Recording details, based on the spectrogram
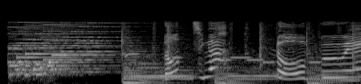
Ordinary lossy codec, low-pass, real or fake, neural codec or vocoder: none; none; real; none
